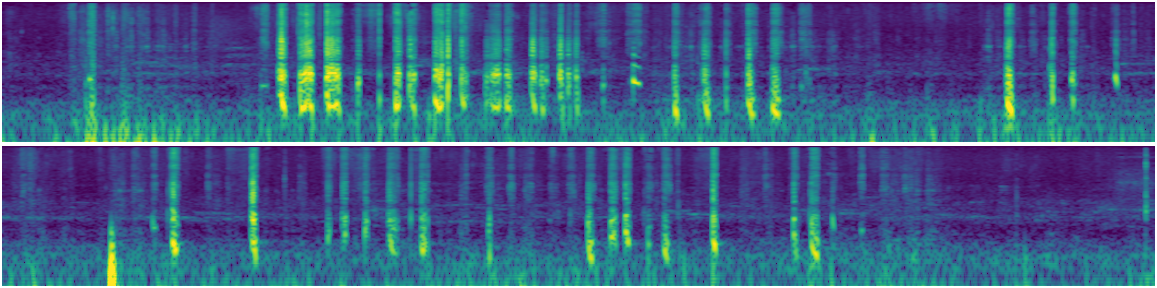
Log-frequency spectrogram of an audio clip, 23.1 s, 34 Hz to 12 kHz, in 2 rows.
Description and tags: Female rabbit.
Tascam DR-07MKII
bunny, breathing, rabbit, animal, pet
